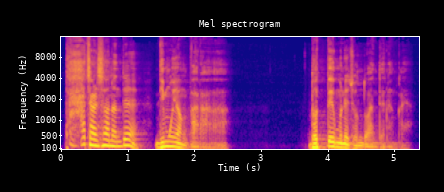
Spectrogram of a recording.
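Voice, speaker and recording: A man's voice: mid-range voice, big pitch swings, a little slow, creaky, mellow, breathy edge, exaggerated voice. A male preacher voicing the devil as a mocking, needling accuser who whispers doubts. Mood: taunting.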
